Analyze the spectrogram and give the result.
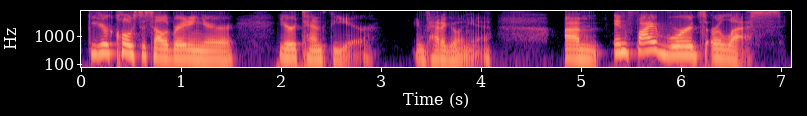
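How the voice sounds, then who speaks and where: A woman hosting a podcast interview from her home studio, relaxed and asking playful quick-fire questions. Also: fairly low pitch, smooth, no echo. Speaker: podcast host. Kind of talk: casual interview chat.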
